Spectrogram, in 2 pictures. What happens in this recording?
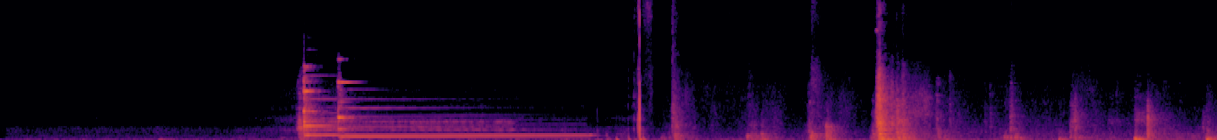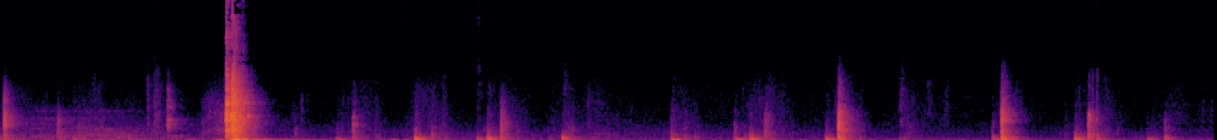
After hearing the doorbell I opened the door, let person in and while he was walking around I closed the door.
